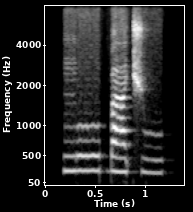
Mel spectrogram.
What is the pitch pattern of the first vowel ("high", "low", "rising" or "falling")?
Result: high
